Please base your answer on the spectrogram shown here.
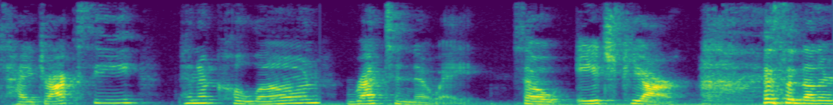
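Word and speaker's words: hydroxypinacolone retinoate: acid esters is something called hpr it is pronounced hydroxy pina colon retinoate so hpr is another name for it however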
